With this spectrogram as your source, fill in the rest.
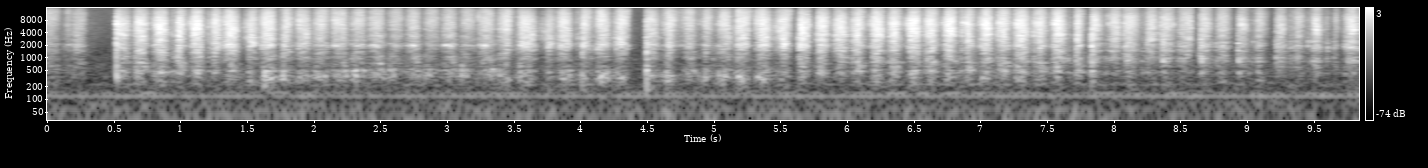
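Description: A brown pigskin leather loafer with a wooden shoe tree, held in hand, has its upper and leather sole brushed with a wooden-backed horsehair brush. Roughly thirty quick, bright, bristly strokes follow one another at a steady pace, with a brief pause near the start and another around the middle.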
